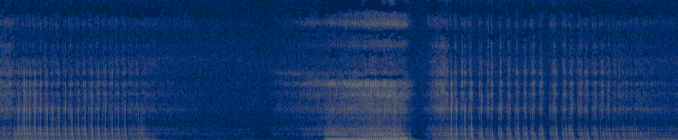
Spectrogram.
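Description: Loud, low, rattling breaths with a brief quiet pause between them: snoring.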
